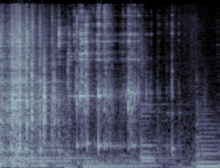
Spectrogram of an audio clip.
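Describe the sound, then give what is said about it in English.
Ice cubes clink and rattle into a tall glass being filled for a cocktail, in a quick tumbling burst, a series of bright clatters that settle into a faint ringing, with no talking. “Now, just like the original cocktail, we'll start by filling a tall glass with ice.”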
